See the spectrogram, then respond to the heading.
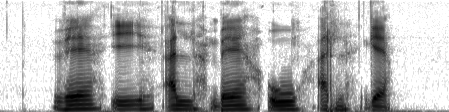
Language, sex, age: Norwegian, male, 19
